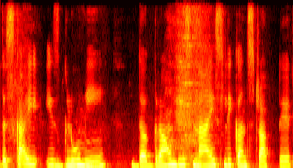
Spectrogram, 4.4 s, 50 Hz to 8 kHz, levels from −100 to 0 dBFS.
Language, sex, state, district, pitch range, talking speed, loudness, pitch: English, female, Assam, Kamrup Metropolitan, 225-255 Hz, 125 wpm, -16 LUFS, 235 Hz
